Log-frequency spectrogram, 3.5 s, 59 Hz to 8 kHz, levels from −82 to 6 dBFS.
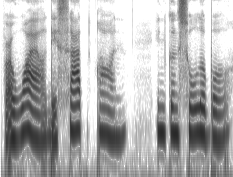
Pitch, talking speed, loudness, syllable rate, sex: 190 Hz, 120 wpm, -16 LUFS, 4.2 syllables/s, female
